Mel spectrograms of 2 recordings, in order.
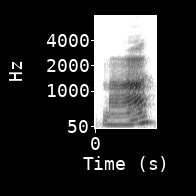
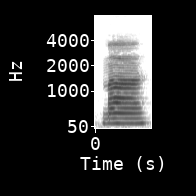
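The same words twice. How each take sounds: First: The pitch rises from middle to high. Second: The pitch stays high and level. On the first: "The second tone is rising" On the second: "The first tone is high"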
